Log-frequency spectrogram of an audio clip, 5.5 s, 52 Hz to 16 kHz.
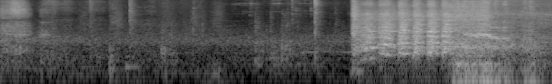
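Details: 1994 Mercedes W202 C180 after swapping coil pack wires that were fitted front/back wrongly: fast, even cranking about three and a half turns per second, spins freely but won't catch.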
